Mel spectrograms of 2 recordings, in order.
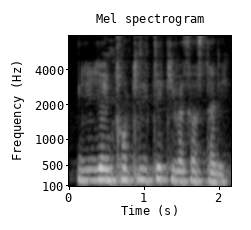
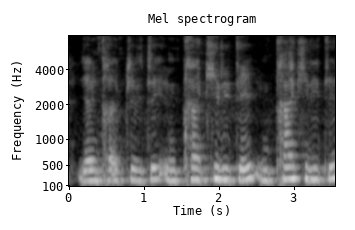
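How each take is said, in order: First: Said in the usual way. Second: Slipping into a Québécois accent on tranquillité. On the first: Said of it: "Je sais pas pourquoi j'ai pris cet accent". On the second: Real, not acted. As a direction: say "tranquillité" with a Quebec twang, first vowel turned nasal "train". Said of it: "C'est quoi cet accent, euh, qui me vient?". (accent québécois involontaire sur « tranquillité »)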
